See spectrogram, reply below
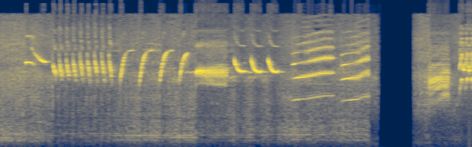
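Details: Black-winged myna sound used to lure birds into singing: a rapid series of rising whistled notes, a buzzy burst, then descending slurred whistles, broken by a brief silence before the chatter resumes.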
